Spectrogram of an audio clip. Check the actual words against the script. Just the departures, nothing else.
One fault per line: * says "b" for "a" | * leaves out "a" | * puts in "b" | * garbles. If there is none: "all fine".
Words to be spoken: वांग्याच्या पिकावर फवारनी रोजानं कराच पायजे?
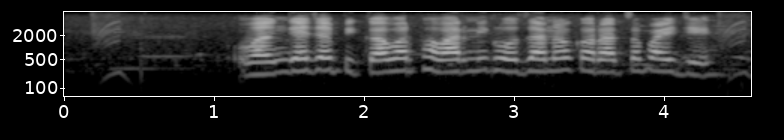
all fine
